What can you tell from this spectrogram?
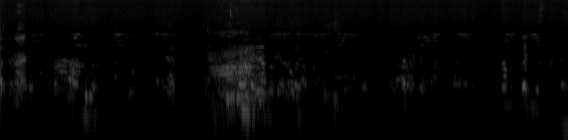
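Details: Cattle at a rural cattle and calf market in Lohai, Sreepur, Gazipur, Bangladesh; a single drawn-out, rich moo rises above the crowd mid-clip, with men's voices chattering before and after.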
